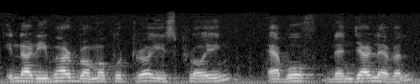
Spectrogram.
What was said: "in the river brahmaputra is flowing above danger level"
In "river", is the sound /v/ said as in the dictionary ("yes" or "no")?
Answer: no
